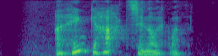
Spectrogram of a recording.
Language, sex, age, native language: Icelandic, female, 60-69, Icelandic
